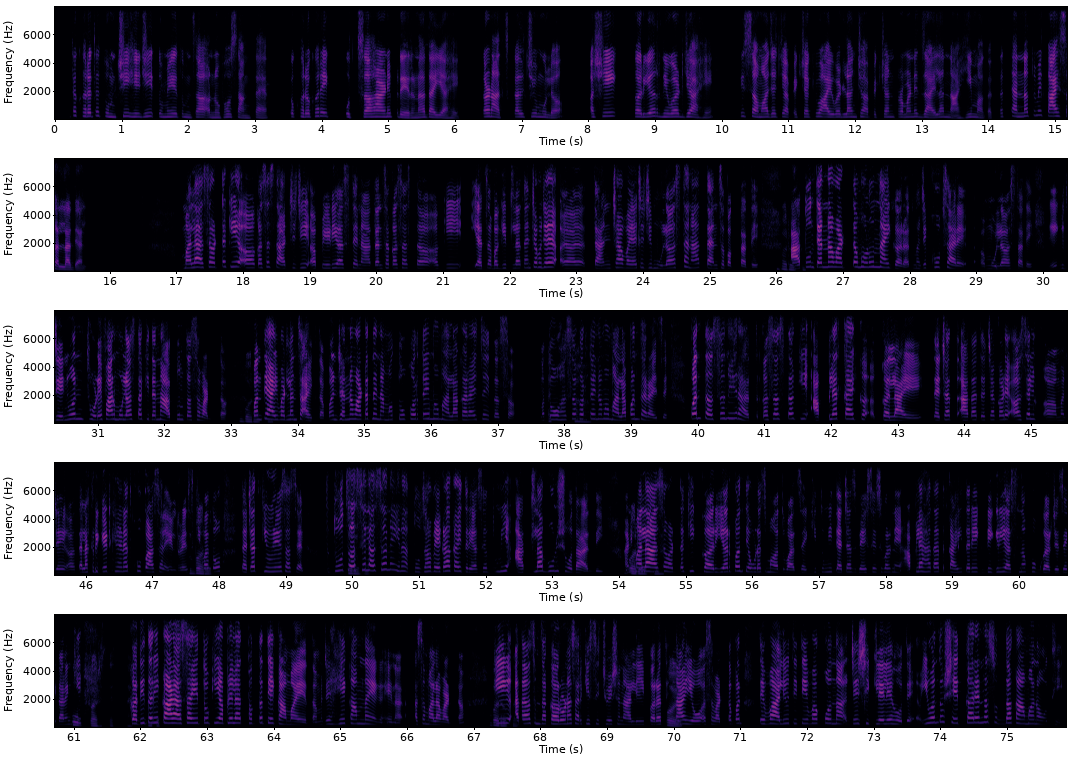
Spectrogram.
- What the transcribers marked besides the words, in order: bird; tapping; in English: "जेन्युइन"; in English: "क्युरियस"; in English: "बेसिसवर"; other background noise; other noise; in English: "इव्हन दो"
- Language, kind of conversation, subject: Marathi, podcast, तुम्ही समाजाच्या अपेक्षांमुळे करिअरची निवड केली होती का?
